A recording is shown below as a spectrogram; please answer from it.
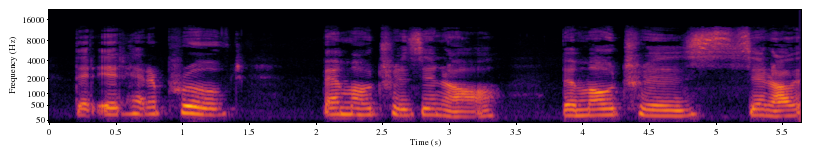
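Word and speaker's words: bemotrizinol: Beimotresol. It's spelled B E M O T R I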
